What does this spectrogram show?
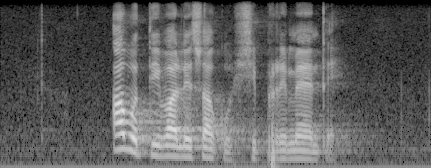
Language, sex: Tsonga, male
